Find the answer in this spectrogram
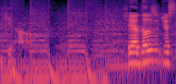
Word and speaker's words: gyal: It's just, instead of saying girl, which is G-I-R-L, we would say gyal, which is G-Y-A-L.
